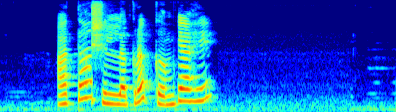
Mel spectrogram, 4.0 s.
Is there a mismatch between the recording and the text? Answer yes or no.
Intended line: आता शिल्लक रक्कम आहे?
no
